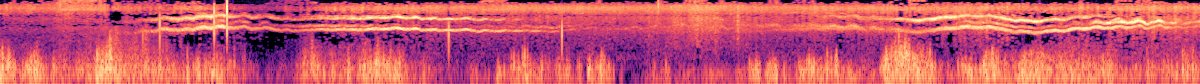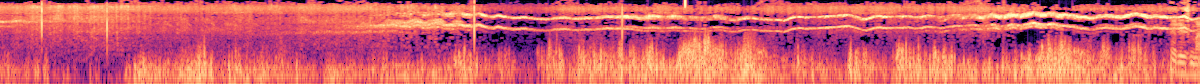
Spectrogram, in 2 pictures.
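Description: Wind gusting against the microphone in uneven rumbling blasts. A high, wavering whistle-like tone comes and goes over it, about two seconds in, again around eleven seconds, and steadily through the last third.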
